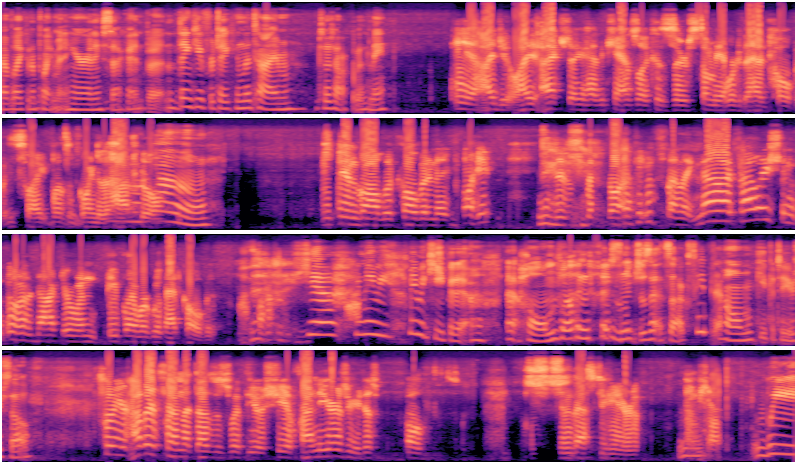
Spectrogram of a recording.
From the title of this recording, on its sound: Phone Interview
